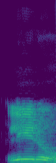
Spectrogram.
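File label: "keliru", Malay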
